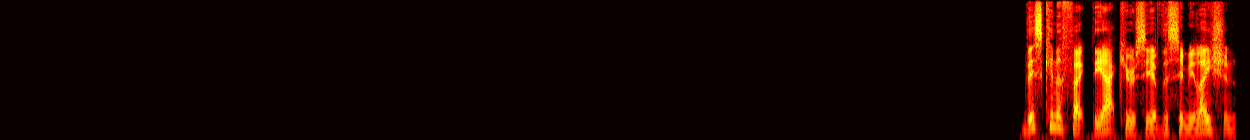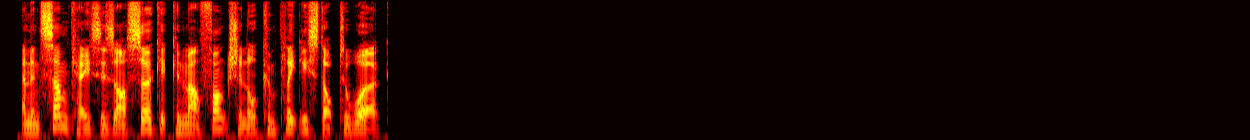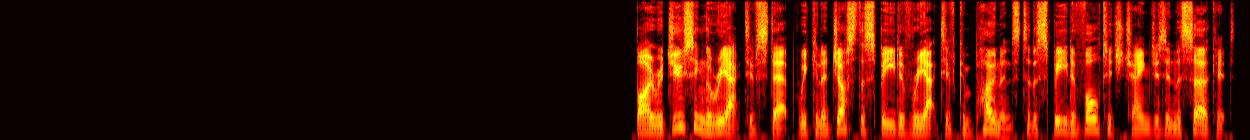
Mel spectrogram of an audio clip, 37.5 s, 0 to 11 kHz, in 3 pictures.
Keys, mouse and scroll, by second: 0.8 0, 0.9 0, 1.4 Return, 2.5 click, 5.3 click, 6.7 5, 7.2 Return, 8.7-11.8 drag, 21.8-24.1 drag, 25.2 click, 29.0 click, 30.2 click, 31.5 click, 32.6 click, 34.2 0, 34.4 0, 35.5 Return.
